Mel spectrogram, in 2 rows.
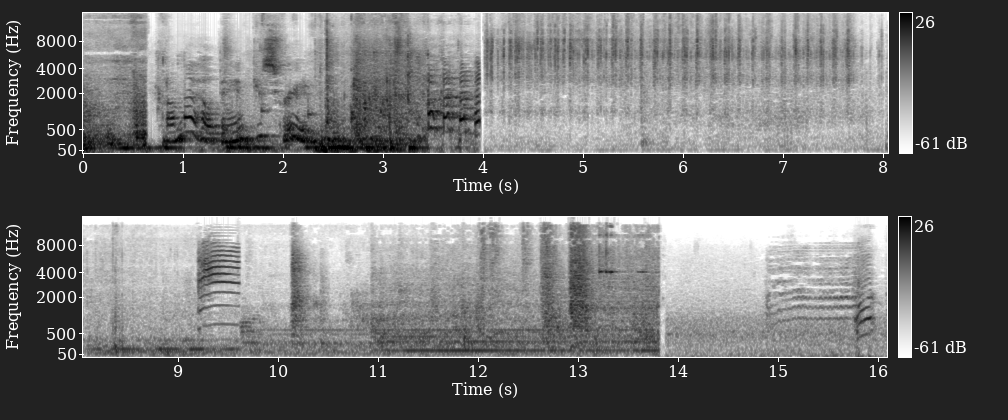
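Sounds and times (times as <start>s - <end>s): fast even ticking: 4.0s - 8.0s
cat meowing: 9.2s - 9.6s.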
